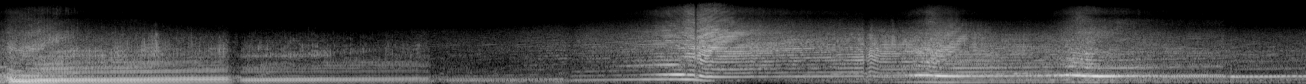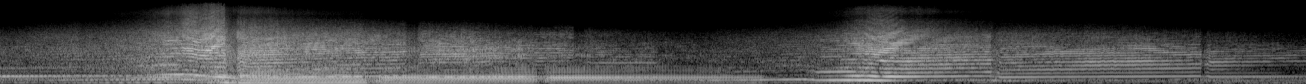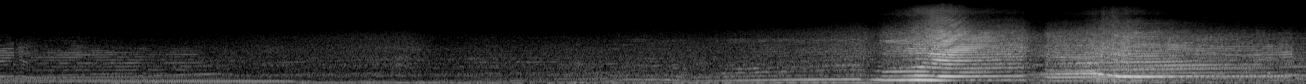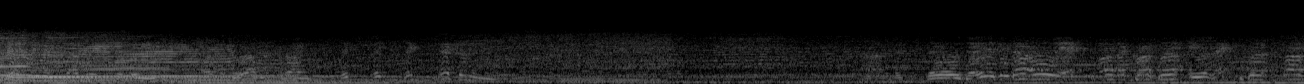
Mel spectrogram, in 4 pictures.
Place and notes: Jacksons Ln, Scarborough, UK - Barry Sheene Classic Races 2009 ...
Barry Sheene Classic Races 2009 ... 400 race with 125 ... 250 ... 400 ... one point stereo mic to minidisk ...
May 2009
